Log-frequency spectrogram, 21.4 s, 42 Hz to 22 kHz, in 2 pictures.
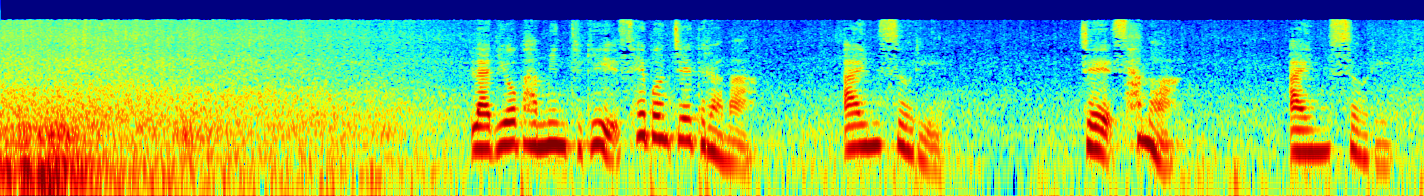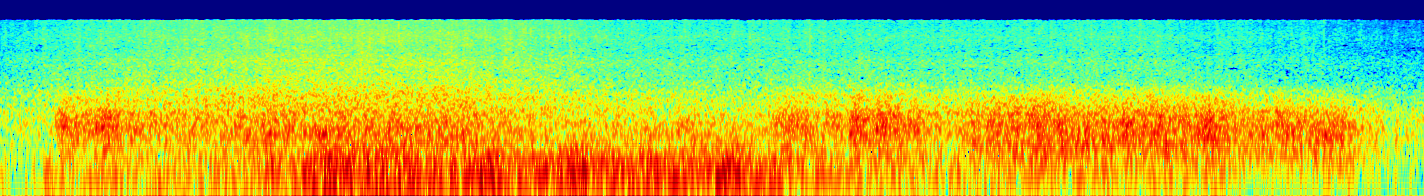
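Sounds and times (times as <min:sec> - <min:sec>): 
low rumbles of thunder: 0:00.0 - 0:03.3, 0:10.9 - 0:21.3
heavy rain pouring: 0:00.0 - 0:21.3
speech: 0:03.5 - 0:07.2, 0:08.1 - 0:08.9, 0:09.7 - 0:11.3.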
